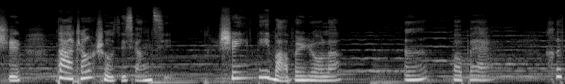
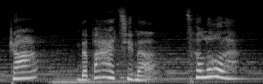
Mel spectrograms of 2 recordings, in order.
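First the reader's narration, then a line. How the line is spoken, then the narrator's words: Laughing breathlessly. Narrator (Chinese): 满哥笑岔气儿了，说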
